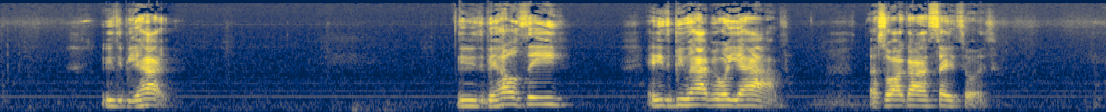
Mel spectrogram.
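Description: A young man speaks calmly and closely in short bursts.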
